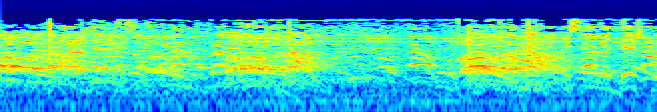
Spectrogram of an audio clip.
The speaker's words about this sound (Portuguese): O grito dos manifestantes foi ouvido longe das ruas mais movimentadas, uma vez que a polícia alterou o percurso para a insatisfação dos promotores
